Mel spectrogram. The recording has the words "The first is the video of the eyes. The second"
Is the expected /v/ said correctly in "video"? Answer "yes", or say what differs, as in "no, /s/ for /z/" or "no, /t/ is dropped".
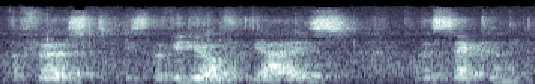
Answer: yes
